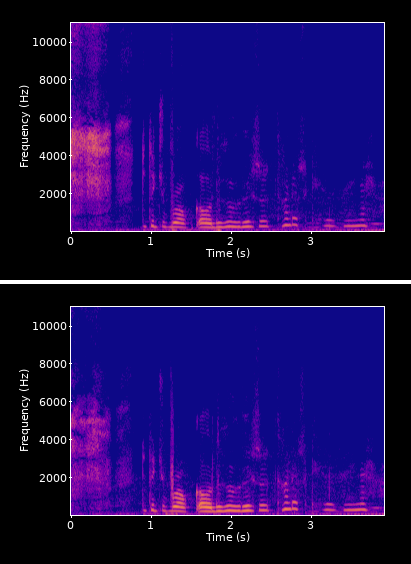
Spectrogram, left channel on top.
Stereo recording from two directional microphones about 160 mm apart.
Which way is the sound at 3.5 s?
15° right (ahead or behind).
